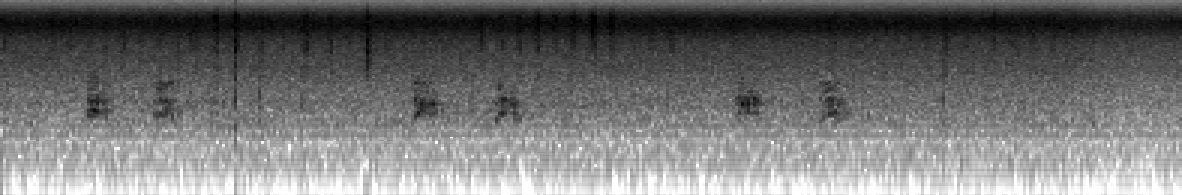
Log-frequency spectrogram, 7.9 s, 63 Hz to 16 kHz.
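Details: A European hedgehog noses for food at night beside a small pond in rural central France, November 2020, feeding on small slugs; a few soft double snuffles spaced about a second apart, with occasional crisp clicks against constant hiss.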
